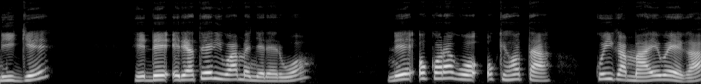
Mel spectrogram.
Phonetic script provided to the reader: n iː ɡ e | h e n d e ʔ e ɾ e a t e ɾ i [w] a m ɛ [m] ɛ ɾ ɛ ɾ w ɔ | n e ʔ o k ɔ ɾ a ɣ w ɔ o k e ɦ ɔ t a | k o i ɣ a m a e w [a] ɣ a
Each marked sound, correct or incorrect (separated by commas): correct, incorrect, incorrect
